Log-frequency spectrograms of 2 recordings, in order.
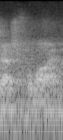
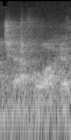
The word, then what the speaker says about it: Atchafalaya: And generally they're found off of natural tributaries, so Mississippi River, Bayou Teche, the Atchafalaya, which it is pronounced Atchafalaya, not Atchafalaya. This is true. Atchafalaya, Bayou Lafourche as well.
